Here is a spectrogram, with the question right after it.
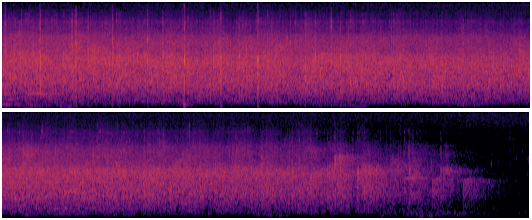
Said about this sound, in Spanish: Vamos a darles un aplauso a los que están conectados el día de hoy.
